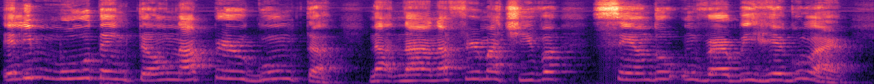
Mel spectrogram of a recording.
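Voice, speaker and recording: A woman teaching an online language lesson, explaining patiently and slowing down to model example phrases. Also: high voice, a bit bright, echoey room. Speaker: English teacher.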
